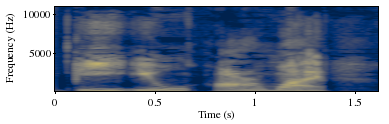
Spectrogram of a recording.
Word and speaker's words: bury: 用这个 bury b u r y。同学们注意啊，这个词它发音 b u 这个 u 呢要发成小的这个 r 音 bury，因为受到这个 like 的影响呢，这个 bury 后面加上了 ing。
